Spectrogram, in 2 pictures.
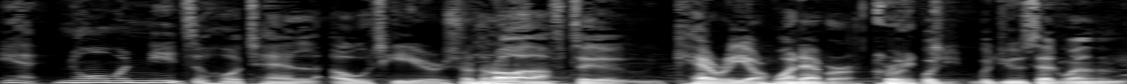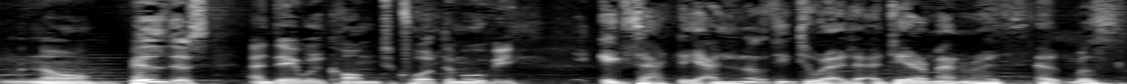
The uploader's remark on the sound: Broadcasting live from Fitzgeralds Woodlands House Hotel & Spa in Adare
